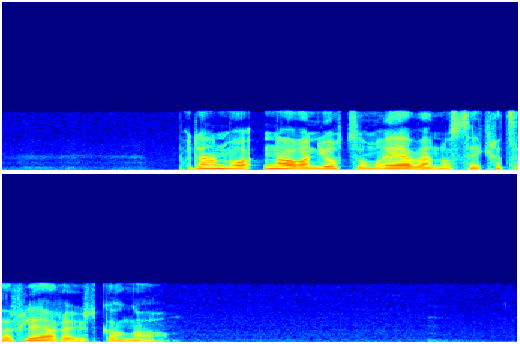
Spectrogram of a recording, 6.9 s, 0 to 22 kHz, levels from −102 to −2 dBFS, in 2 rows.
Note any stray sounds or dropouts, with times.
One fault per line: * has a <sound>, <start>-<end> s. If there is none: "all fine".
all fine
